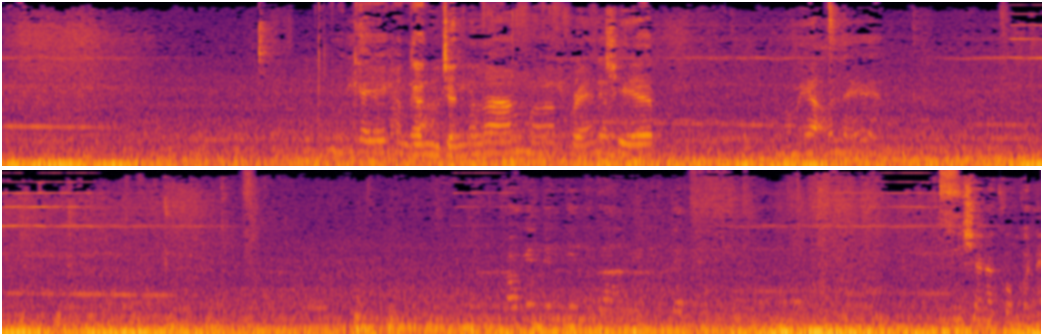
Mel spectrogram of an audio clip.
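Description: A tram rumbles steadily along.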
